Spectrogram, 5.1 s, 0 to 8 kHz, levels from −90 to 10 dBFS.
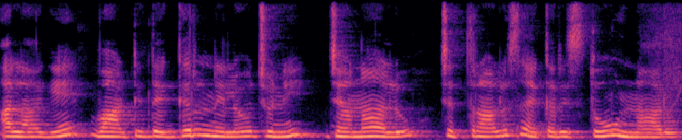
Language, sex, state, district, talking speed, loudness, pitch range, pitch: Telugu, female, Andhra Pradesh, Anantapur, 80 wpm, -15 LUFS, 235-270 Hz, 250 Hz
